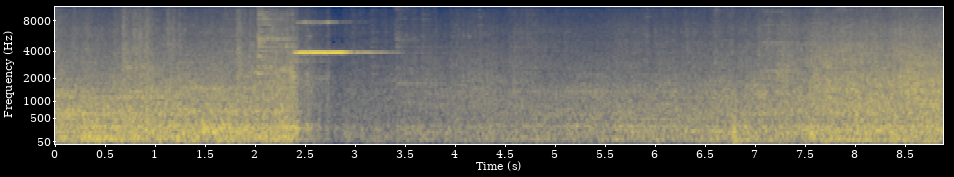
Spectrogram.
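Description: Tank cars of a freight ethanol train rolling past, a steady noise of steel wheels on rail. A brief high wheel squeal about two and a half seconds in, after which the noise drops off and then builds again toward the end.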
